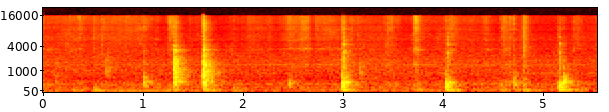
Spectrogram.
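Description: Wooden rolling pin rolled back and forth over dough circles on a countertop, knocking against the counter about seven times at irregular intervals.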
